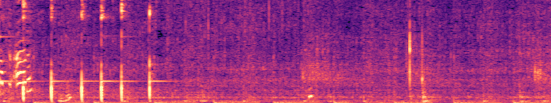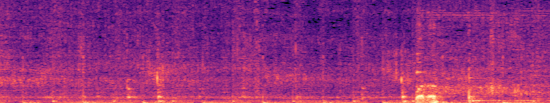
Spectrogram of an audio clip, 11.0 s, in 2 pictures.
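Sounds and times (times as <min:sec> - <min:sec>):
wooden spoon knocking on pot: 0:00.0 - 0:01.8
food sizzling in a pot: 0:00.0 - 0:11.0.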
